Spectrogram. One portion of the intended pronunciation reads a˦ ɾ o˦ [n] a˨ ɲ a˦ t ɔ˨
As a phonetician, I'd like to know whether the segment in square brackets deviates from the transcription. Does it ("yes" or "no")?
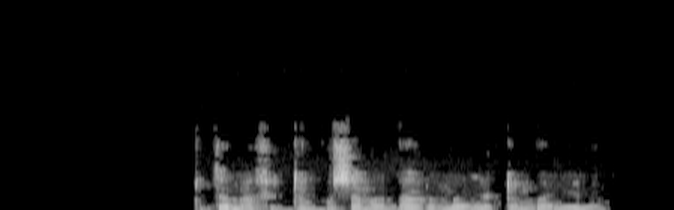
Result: yes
